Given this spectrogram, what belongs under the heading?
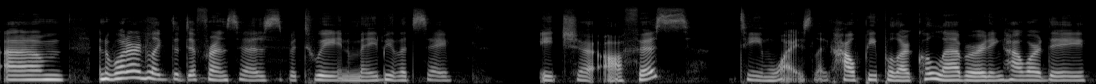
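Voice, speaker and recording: A woman hosting a casual interview, with a smooth, resonant voice. She is supportive and keeps her prompts short and encouraging, and the sound is dry and close. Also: mid-range voice, fairly even intonation, takes it slowly, dry recording. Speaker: interviewer, host.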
